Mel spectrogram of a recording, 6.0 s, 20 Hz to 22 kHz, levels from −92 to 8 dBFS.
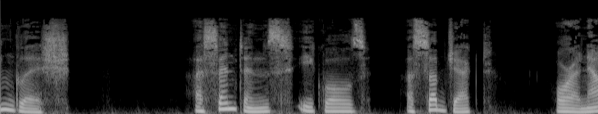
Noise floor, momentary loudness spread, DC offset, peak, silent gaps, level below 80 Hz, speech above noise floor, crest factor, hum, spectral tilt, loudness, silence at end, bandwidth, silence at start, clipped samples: -68 dBFS; 9 LU; under 0.1%; -8 dBFS; none; -56 dBFS; 43 dB; 18 dB; none; -5 dB/octave; -26 LUFS; 0 s; 11.5 kHz; 0 s; under 0.1%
